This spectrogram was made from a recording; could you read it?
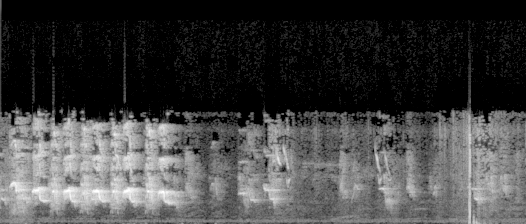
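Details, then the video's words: Feeding wild myna with a loud burst of harsh, repeated scratchy notes for about three seconds, then fainter scattered chirps and a single sharp click near the end. "Wild feeding by Myna bird and making different sounds!"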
